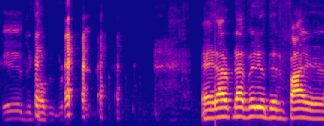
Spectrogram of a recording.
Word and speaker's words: Brissett: Brisket. Oh, my fault. Damn, you're right. It is Jacoby Brissett.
